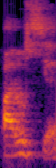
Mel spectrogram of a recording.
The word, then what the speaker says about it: parousia: A palavra vinda ali é traduzido para o português, é vertido como, a palavra lá em grego é parousia, né? A pronúncia seria parúcia, né?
